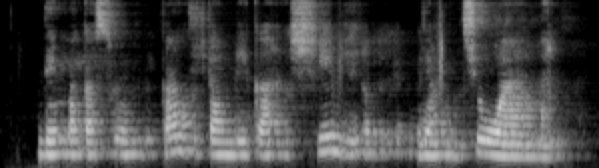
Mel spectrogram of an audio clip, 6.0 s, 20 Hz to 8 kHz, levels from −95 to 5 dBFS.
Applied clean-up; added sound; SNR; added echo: neural mask model DeepFilterNet 3.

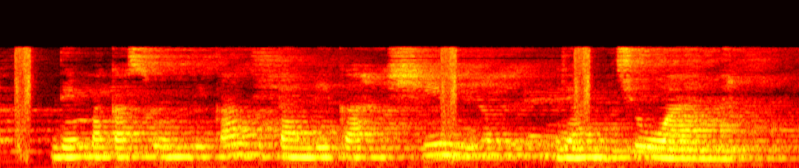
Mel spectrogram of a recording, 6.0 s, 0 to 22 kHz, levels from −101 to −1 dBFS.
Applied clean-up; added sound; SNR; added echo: none; Domestic sounds, home sounds; 13 dB; reverberation time 2.7 s.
